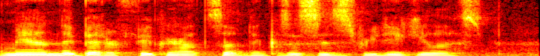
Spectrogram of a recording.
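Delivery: ordinary talk, nothing marked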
